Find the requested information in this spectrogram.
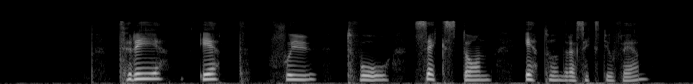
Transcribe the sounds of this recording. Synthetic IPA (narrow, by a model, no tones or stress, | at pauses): t̪ʰɾeː | ʔɛt̪ | ɧʉ̟ː | t̪ʰv̥oː | sɛkst̪ɔnɛt̪hɵnd̪ɾasɛkst̪ɪʊfɛm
